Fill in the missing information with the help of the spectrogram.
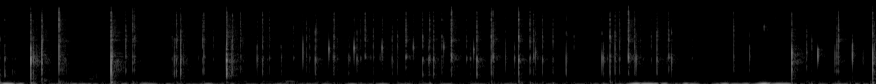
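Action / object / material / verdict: tap / plastic eyeshadow palette / plastic / none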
